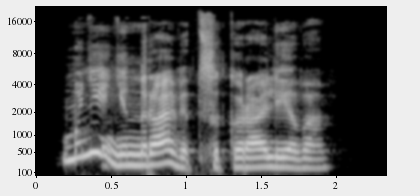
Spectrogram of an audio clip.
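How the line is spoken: Calm. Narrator (Russian): спокойно отвечала Ария

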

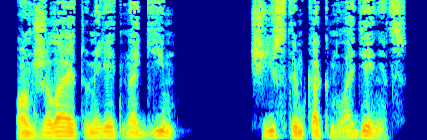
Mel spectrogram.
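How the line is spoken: Plain. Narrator (Russian): сказал Клевон

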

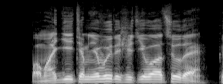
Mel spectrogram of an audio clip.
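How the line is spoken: Shouting. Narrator (Russian): крикнул Виктор

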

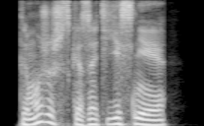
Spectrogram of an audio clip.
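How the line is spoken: Hissed. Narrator (Russian): зашипела Нежата

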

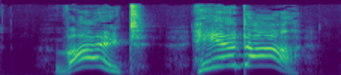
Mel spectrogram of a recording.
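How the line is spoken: Young man shouting. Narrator (German): schrie der erste Mann mit junger Stimme

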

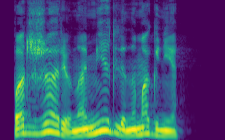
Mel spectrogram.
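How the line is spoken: Meek singsong voice. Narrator (Russian): своим напевным кротким голосом пообещал Арамис

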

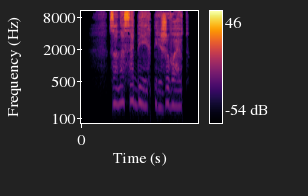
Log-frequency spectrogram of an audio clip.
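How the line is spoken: Quiet reply. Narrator (Russian): так же тихо ответила Василиса

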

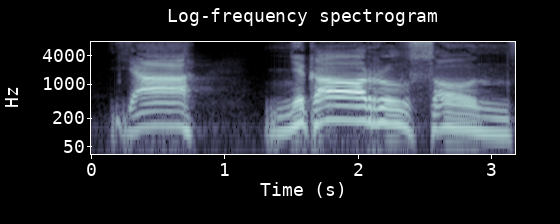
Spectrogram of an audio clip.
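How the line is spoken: Muffled voice. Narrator (Russian): сказал Карлсон глухим голосом

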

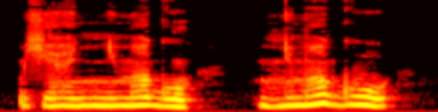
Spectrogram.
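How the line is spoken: Whispered. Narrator (Russian): прошептала я

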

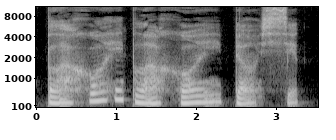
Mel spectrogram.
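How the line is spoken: Purring. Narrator (Russian): промурлыкала она

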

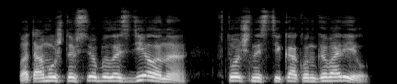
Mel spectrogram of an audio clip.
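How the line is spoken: Angry reply. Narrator (Russian): Уэллс сердито ответил

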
